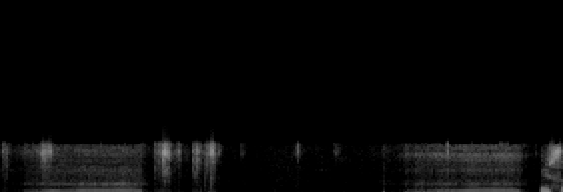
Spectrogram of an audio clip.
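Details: Female friend asleep, snoring: two long, buzzing, vibrating breaths about four seconds apart in a quiet room.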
